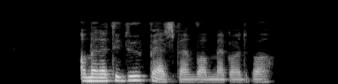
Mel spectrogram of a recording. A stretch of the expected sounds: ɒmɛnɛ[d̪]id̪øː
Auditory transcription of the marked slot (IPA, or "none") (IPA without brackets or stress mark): t̪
